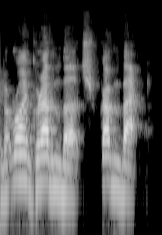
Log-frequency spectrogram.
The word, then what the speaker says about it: Gravenberch: Gravenberch. It's Dutch, so it's Gravenberch. Probably. Bech. Yeah, because they get that. Yeah. Probably Gravenberch. Good play. So McAllister off for Gravenberch and Gakpo off for Jota.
